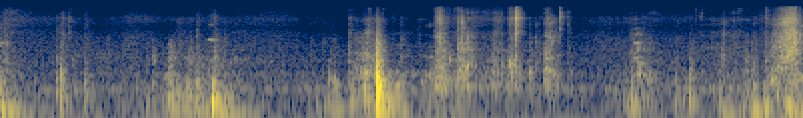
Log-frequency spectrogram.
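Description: Small knocks and clicks of parts and objects being moved while searching for something, with one sharp knock about three seconds in as the loudest.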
